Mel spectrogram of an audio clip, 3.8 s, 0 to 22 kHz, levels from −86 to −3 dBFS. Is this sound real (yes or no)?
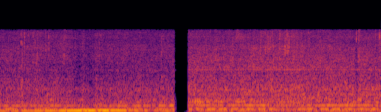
no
